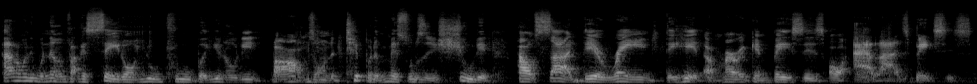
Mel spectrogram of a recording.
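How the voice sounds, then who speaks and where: With a little hiss or hum in the audio, a man in his fifties who spent time in prison talks straight to camera, preaching warnings to young listeners. His voice is on the low side and sharp in tone, at normal speed with few pauses.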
